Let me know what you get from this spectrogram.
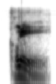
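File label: "glee", American English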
